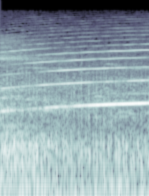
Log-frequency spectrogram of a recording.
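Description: An ambulance siren wails steadily as the ambulance is blocked from getting through, its tone slowly climbing in pitch, loud over a low rumble of traffic, with no one speaking.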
